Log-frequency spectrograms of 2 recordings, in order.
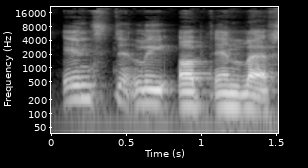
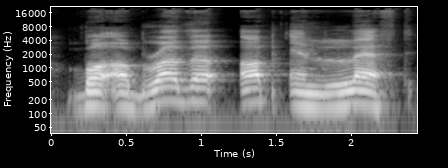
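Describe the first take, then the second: First: Said in the usual way. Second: "up and left" drawn out slow with weight; stress on up and left. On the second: Shown as a demonstration. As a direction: lean slowly on "up and left".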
